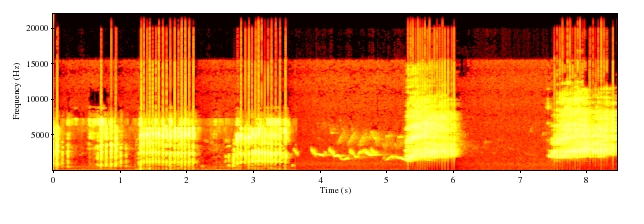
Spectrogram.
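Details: Raccoon giving buzzy, rapidly pulsed chittering bursts, then a run of short warbling chirps and two harsh, hissing screeches separated by brief silences.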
